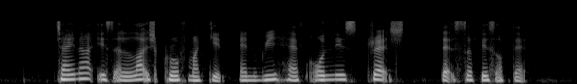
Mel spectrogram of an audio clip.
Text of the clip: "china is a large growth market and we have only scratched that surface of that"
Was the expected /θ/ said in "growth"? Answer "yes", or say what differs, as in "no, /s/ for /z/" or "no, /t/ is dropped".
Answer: no, /f/ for /θ/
